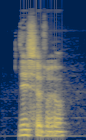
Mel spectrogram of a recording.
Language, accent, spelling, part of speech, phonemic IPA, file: French, Canada, décevra, verb, /de.sə.vʁa/, LL-Q150 (fra)-décevra.wav
- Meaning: third-person singular future of décevoir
